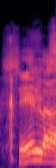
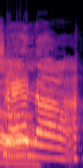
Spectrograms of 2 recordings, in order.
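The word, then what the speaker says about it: Xela: ¿Cómo se pronuncia, otra Cela. – Oh, ya, lo destruyó otra vez, Miriam. Shela. – Shela.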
